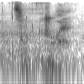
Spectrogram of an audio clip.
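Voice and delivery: whispered aside, almost no voice; conspiratorial whisper. Real, not acted. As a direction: let the audience in on the secret. Punchline repeated louder then whispered.

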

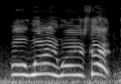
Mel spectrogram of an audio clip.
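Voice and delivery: high-pitched imitation of a questioning wife; high mimicking falsetto; mock wife voice. Acting out wife's questioning.

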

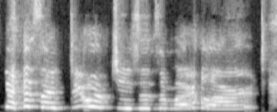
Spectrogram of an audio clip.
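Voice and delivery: put-on high, slow toddler voice, insisting; insistent little one. Toddler insisting to his older brother, high and slow. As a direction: play the almost-three-year-old digging in, high and drawn out. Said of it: "And the little one goes".

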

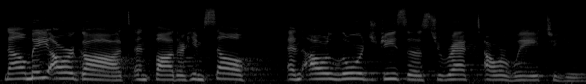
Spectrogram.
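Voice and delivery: ordinary delivery

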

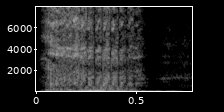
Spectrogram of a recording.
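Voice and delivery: loud horse-like snort, no voice; horse noise. Acted. Charlotte coming round after the fall, horse noise. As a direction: blow out noisily like a horse. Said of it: "made a noise like a horse".

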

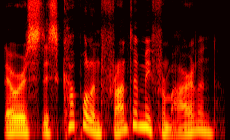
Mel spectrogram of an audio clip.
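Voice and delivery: storytelling in an Irish lilt; Irish brogue with pitch swinging up at phrase ends; Irish accent. Shown as a demonstration. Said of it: "Can you go right into it".

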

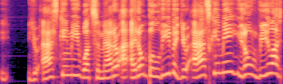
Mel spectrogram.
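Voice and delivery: imitating an incredulous wife, pitch climbing; retold affronted wife; resentful disbelief. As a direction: act out hurt indignation, stammering at first. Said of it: "she's, like, resentful".

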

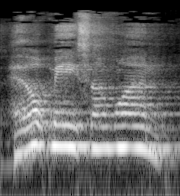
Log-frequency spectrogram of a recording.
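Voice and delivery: high, pleading call; calling for help. Acted. Owl about to fall from the branch, calling for help. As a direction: cry out for help, pitched well up.

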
